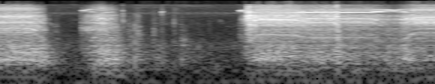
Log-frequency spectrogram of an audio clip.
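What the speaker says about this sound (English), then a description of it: "And you only want to just drill that down" A power drill drives a screw into a translucent plastic roofing sheet, loud whirring bursts at the start and end with a quieter ratcheting stretch between, close up.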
